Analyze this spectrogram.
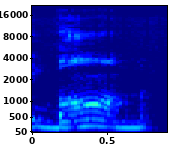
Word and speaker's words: bomb: Sometimes it sounds like aw, like when you say bomb again, this B is silent, like this B in womb.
